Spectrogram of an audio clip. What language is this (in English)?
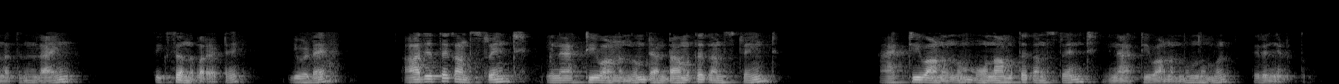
Malayalam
